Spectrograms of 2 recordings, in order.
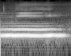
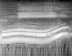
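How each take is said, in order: First: The pitch stays level and flat. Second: The pitch dips down and swings back up. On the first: "nada satu nih datar" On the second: "nada tiga di ayun"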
